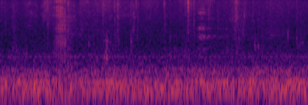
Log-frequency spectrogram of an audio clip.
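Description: Steady low rumble, with a soft rustle about a second in as a picture book's page is turned.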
